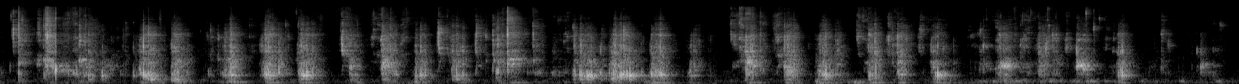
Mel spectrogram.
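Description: Close-up eating sounds: quick, wet bites and chews into a large translucent blue fish-shaped treat, about three sharp crunchy-squelchy strokes a second.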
